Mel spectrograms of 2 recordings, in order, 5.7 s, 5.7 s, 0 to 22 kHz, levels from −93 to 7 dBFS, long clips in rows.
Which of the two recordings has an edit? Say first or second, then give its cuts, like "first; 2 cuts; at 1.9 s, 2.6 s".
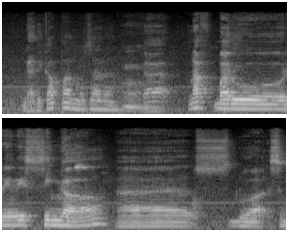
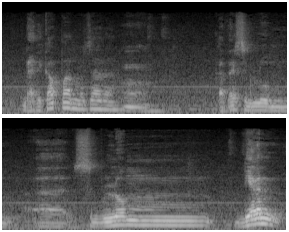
first; 2 cuts; at 1.7 s, 4.0 s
